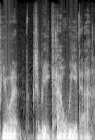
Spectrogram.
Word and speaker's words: Coweta: So just because I've lived down there, I know that they pronounce it Coweta.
